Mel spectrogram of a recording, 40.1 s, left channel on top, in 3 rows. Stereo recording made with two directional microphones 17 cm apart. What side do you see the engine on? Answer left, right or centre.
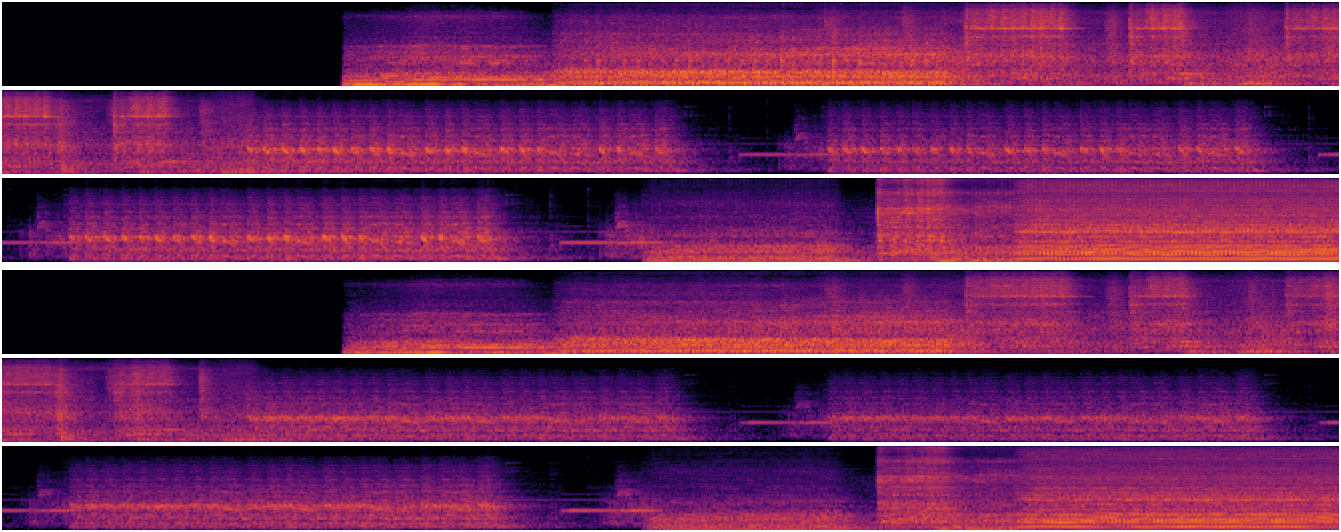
left.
